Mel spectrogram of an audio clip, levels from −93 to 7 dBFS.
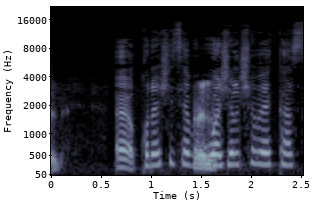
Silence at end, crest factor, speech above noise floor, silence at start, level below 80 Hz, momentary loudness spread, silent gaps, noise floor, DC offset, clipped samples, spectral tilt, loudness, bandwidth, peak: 0 s; 18 dB; 34 dB; 0 s; -82 dBFS; 7 LU; none; -68 dBFS; under 0.1%; under 0.1%; -4 dB/octave; -34 LUFS; 15 kHz; -16 dBFS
